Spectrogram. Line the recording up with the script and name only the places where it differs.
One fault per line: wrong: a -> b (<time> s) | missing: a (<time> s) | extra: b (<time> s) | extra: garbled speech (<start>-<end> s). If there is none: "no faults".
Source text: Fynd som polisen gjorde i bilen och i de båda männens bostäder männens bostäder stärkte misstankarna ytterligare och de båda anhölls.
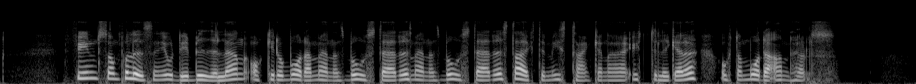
no faults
